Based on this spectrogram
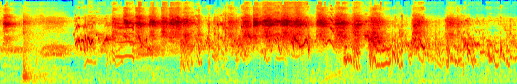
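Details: Pet budgerigars playing in their cage, a lively mix of sharp chirps, rising and falling whistled notes and grating squawks, many birds calling at once in steady chatter.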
